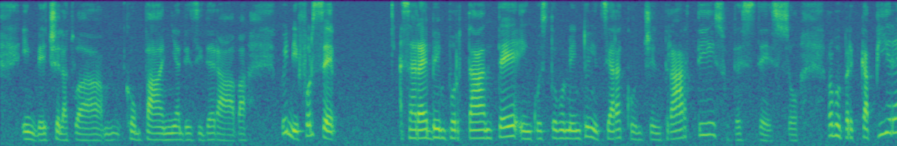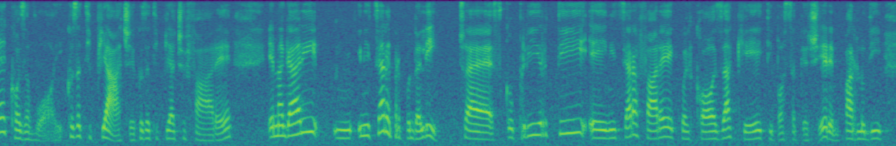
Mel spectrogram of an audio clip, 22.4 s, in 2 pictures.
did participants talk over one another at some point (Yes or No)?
No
